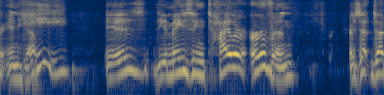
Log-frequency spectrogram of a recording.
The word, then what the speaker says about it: Tyler Irvine: coach over there and he is the amazing Tyler Irvin is that did I pronounce it right Tyler yeah that's my name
